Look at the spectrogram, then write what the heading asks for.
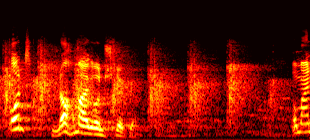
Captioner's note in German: Beifall bei der FDP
